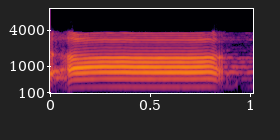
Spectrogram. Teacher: एक अलिफ के बराबर खींच कर पढ़ेंगे · Term: खड़ा जबर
